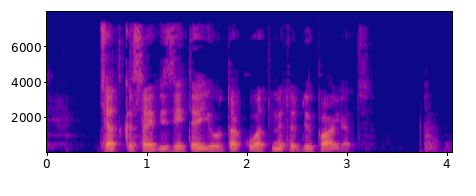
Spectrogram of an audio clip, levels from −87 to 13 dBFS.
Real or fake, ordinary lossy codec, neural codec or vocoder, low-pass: fake; AAC, 32 kbps; vocoder, 44.1 kHz, 128 mel bands every 256 samples, BigVGAN v2; 7.2 kHz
